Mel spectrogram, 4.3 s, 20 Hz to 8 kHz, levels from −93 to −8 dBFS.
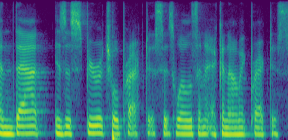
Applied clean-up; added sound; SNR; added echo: neural mask model RNNoise.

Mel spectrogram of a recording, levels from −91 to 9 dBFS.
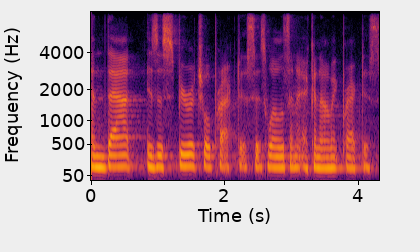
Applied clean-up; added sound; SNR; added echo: none; none; none; none.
